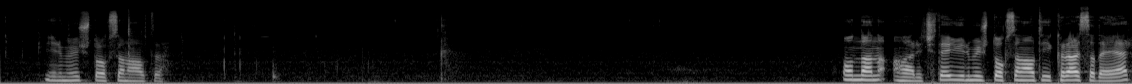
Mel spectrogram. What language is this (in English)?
Turkish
